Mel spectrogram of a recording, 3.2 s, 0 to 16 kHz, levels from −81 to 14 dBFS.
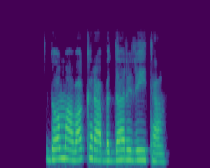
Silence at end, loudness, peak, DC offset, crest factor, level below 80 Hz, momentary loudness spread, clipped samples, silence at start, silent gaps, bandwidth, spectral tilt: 0.7 s; -15 LUFS; -2 dBFS; under 0.1%; 16 dB; -60 dBFS; 9 LU; under 0.1%; 0.7 s; none; 7 kHz; -8 dB/octave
